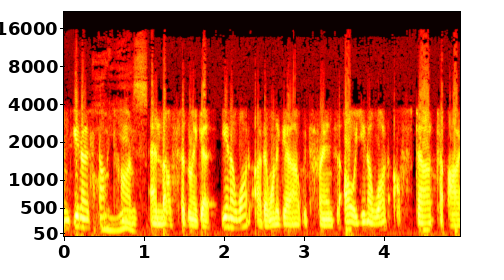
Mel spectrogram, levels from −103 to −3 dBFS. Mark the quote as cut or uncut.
cut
